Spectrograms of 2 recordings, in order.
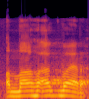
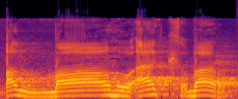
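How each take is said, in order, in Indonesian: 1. Vokal setelah 'l' itu pendek. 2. Vokal setelah 'l' itu panjang.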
